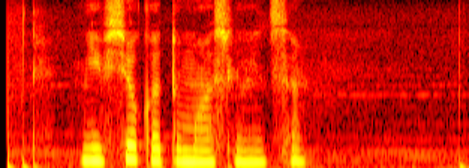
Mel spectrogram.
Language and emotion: Russian, neutral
